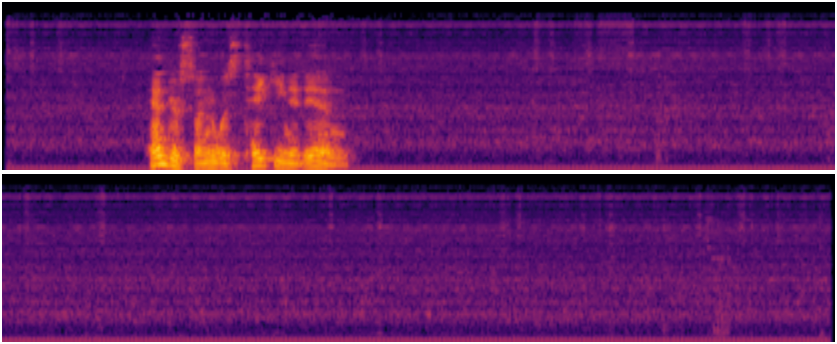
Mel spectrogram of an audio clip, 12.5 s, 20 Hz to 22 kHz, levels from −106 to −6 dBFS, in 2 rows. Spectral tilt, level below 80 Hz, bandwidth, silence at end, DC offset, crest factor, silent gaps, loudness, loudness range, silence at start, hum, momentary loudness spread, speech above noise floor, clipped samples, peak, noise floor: -6.5 dB/octave; -70 dBFS; 16 kHz; 9.9 s; under 0.1%; 24 dB; none; -29 LUFS; 27 LU; 1.1 s; none; 30 LU; 33 dB; under 0.1%; -12 dBFS; -60 dBFS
